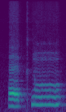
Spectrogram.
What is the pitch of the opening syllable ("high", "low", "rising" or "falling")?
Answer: low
